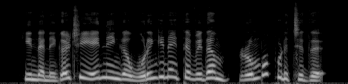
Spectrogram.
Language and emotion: Tamil, happy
